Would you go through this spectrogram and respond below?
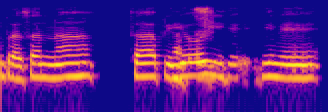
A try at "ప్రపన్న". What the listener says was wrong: అందరు ప్రసన్న అని చదువుతున్నారు.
